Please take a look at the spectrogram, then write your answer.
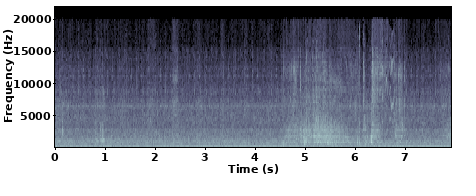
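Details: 2007 Dodge Ram 5.7 HEMI V8 idling while warming up after a water pump replacement; 140°F at the thermostat, coolant still purging air. Steady, even idle with no knocks or squeals and some handling noise in the engine bay. Normal idle.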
